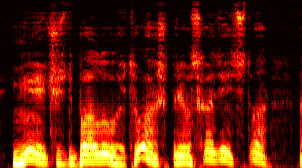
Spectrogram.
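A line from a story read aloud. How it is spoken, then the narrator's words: Sighing. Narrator (Russian): вздохнул купец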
